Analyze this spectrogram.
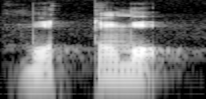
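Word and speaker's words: もっとも: Pronuncia assim, ó, motomo.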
